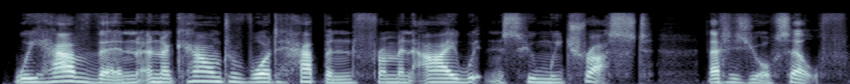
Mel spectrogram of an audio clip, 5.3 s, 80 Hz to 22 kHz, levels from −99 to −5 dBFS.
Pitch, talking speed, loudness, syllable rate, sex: 175 Hz, 190 wpm, -23 LUFS, 4.8 syllables/s, female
